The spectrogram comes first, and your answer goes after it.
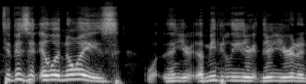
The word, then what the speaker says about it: Illinois: So the S is silent. So if you're looking and you go, well, I'd like to visit Illinois, well, then you're going to know that you're not from there anyway.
